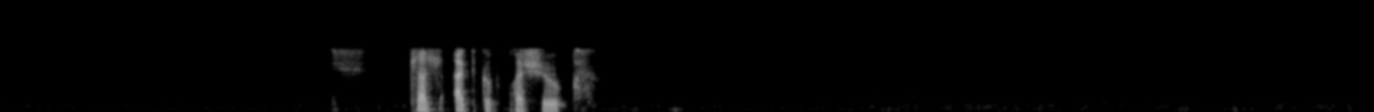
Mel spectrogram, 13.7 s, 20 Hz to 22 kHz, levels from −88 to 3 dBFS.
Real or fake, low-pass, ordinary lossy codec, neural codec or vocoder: real; 3.6 kHz; Opus, 24 kbps; none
